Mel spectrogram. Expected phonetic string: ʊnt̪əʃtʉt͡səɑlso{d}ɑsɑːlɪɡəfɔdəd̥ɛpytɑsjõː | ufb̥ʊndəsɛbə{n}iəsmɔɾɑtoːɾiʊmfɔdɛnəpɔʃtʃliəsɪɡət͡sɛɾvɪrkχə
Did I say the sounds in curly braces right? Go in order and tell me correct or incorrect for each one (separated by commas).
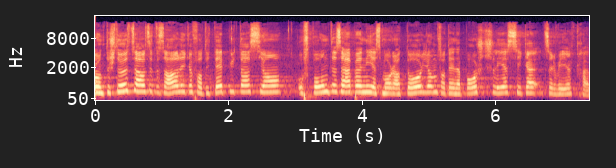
correct, correct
